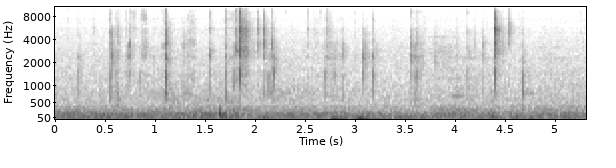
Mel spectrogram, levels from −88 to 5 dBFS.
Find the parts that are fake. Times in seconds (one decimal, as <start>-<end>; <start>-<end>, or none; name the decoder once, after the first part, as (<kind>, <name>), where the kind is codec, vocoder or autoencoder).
0.0-1.9 (vocoder, BigVGAN v2)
